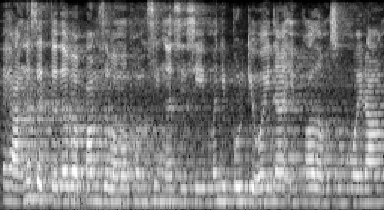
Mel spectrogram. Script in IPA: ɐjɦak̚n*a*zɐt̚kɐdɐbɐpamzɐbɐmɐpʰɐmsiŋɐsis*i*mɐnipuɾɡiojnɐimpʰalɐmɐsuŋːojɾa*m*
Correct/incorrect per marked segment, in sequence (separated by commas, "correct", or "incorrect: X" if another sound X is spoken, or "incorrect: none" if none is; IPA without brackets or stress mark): incorrect: ɐ, correct, incorrect: ŋ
